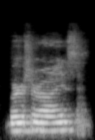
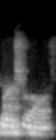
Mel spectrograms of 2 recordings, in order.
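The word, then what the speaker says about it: Bourgeault: Then, um, the next thing I know he's, do any of you know who Cynthia Beriz? Yeah, I always say her name wrong. It should be burau.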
